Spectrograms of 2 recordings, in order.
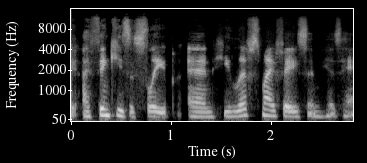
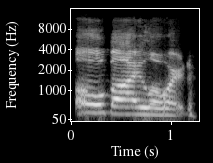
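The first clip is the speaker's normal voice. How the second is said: stunned exclamation; 5 semitones higher, 6 dB louder, much slower than usual. Retold or imitated. Disbelief at her chaotic life.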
